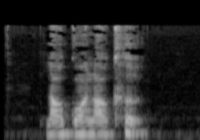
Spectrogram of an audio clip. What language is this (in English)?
Min Nan Chinese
